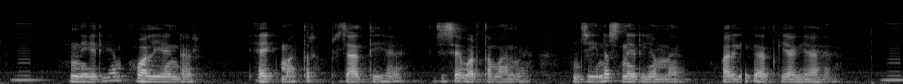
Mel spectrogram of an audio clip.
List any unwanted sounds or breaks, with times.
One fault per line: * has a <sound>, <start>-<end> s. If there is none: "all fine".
* has a dropout, 7.4-7.5 s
